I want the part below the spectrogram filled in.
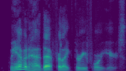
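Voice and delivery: snooty, dismissive, condescending tone. Retelling what the store staff said about an old purse: imitating a why-don't-you-know-this tone. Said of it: ""Why don't you know this?" kind of tone".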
